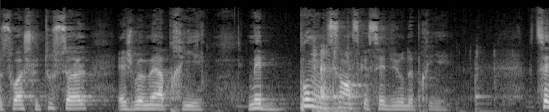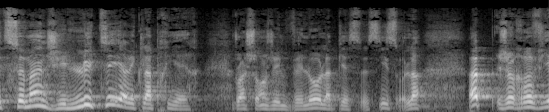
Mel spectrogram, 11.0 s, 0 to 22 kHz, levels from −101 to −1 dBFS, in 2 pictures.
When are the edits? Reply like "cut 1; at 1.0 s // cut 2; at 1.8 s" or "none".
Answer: cut 1; at 7.8 s

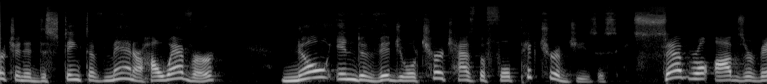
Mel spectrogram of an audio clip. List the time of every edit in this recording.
cut 1; at 6.3 s

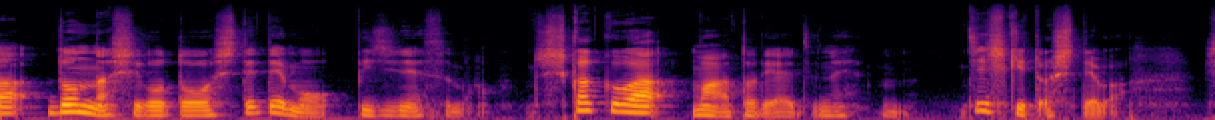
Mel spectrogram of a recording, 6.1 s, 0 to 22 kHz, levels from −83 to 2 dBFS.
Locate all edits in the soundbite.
cut 1; at 2.6 s

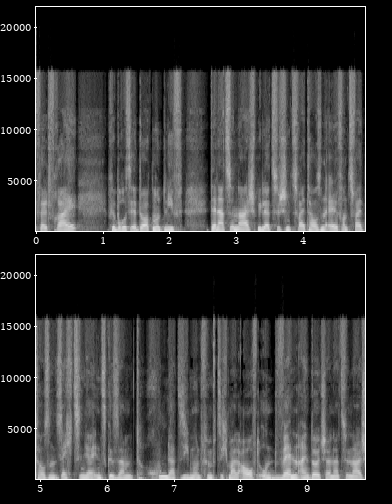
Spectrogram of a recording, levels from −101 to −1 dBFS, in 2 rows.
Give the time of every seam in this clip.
cut 1; at 1.0 s // cut 2; at 8.2 s

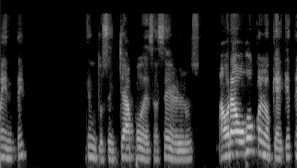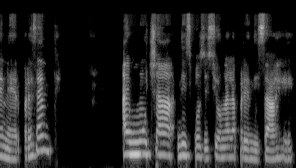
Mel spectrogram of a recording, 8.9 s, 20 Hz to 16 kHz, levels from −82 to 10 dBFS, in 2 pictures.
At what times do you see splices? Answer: cut 1; at 1.3 s // cut 2; at 3.2 s // cut 3; at 6.1 s

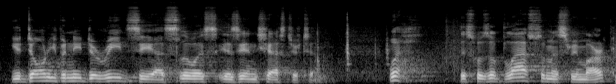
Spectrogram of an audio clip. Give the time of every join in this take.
cut 1; at 1.8 s

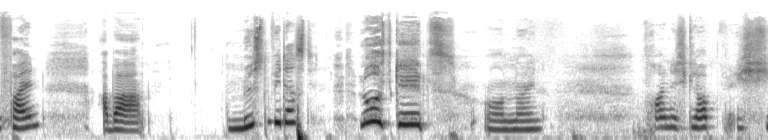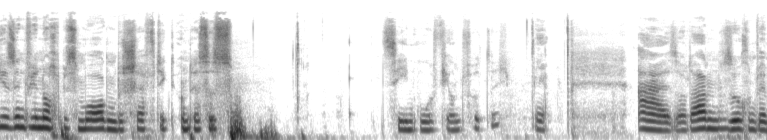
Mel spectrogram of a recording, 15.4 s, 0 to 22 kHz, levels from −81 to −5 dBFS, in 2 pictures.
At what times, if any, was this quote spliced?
cut 1; at 3.5 s

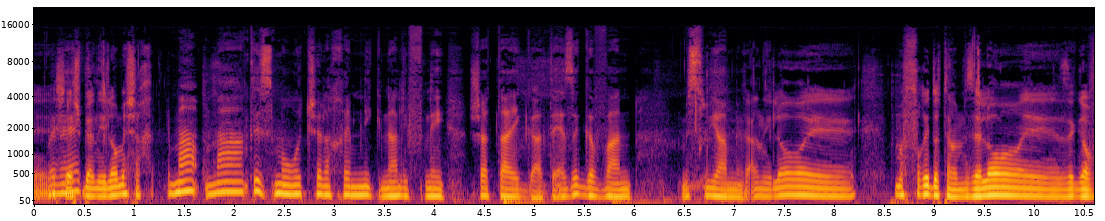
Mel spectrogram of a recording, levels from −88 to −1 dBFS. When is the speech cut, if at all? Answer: cut 1; at 1.2 s // cut 2; at 7.1 s

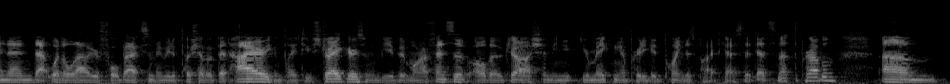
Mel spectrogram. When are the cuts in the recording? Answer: cut 1; at 7.5 s

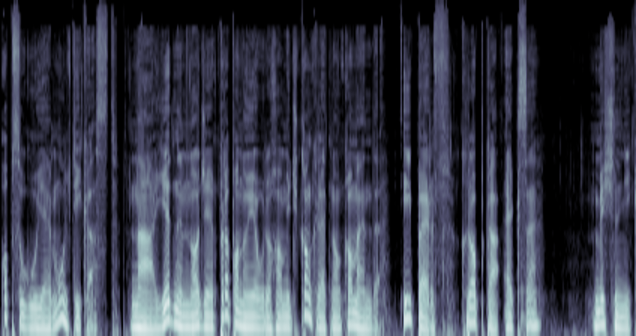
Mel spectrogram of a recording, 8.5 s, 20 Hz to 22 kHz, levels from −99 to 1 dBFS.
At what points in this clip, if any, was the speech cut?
cut 1; at 5.3 s

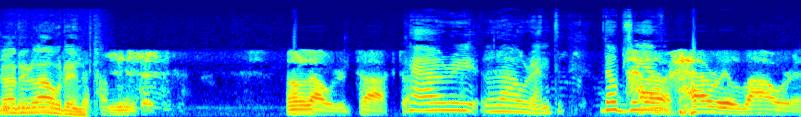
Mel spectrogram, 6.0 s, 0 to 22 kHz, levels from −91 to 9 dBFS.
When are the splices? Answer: none

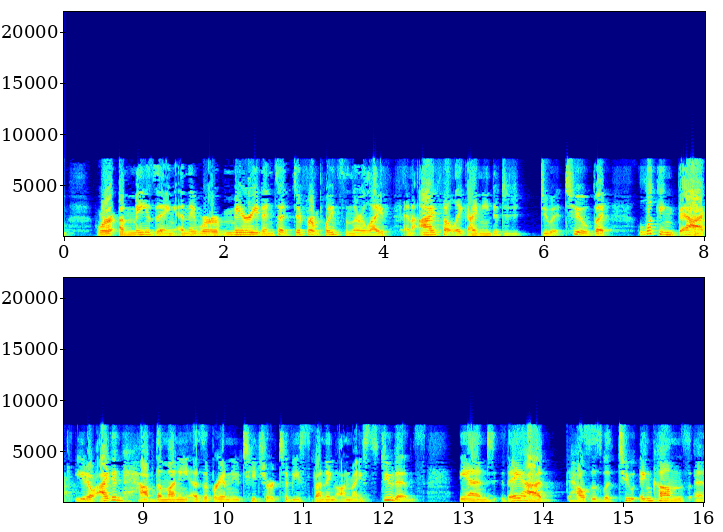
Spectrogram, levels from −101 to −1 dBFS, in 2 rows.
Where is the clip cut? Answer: cut 1; at 2.6 s // cut 2; at 4.2 s

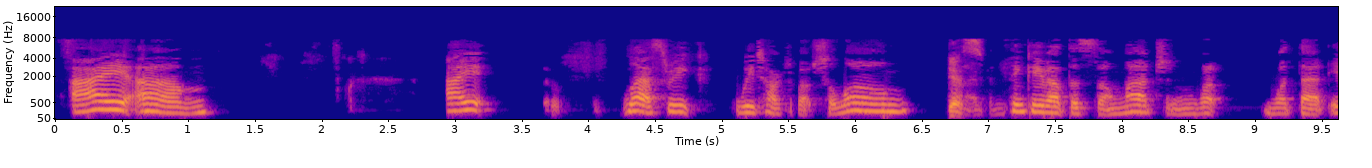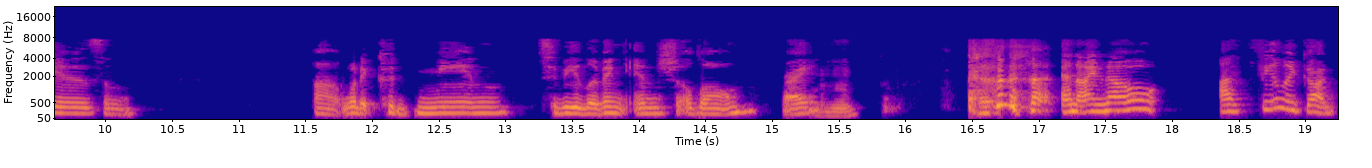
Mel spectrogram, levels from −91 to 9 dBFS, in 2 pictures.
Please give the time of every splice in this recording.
none

